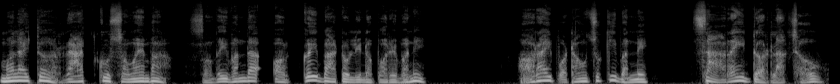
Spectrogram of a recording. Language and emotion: Nepali, fearful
